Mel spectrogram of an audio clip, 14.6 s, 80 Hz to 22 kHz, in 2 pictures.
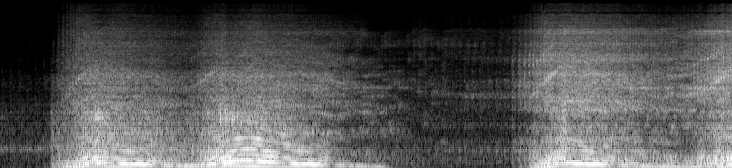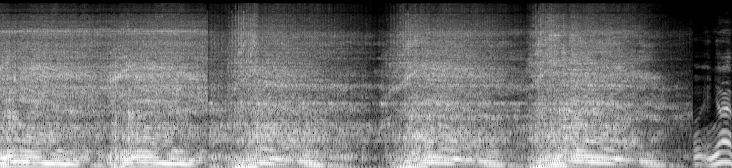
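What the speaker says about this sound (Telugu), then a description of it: "సో ఒకసారి ఎగ్జాస్ట్ నోట్ అలాగే ఇంజన్ సౌండ్ వినండి." A Honda Unicorn 160 motorcycle revs repeatedly, its engine climbing and falling in about eight loud, close bursts with a short idle pause between, the exhaust note rasping sharply on each rise.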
